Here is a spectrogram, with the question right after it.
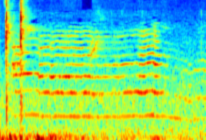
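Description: Dice, a foster cat, lets out one long, clear meow close by after a couple of quick knocks, with no talk over it.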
